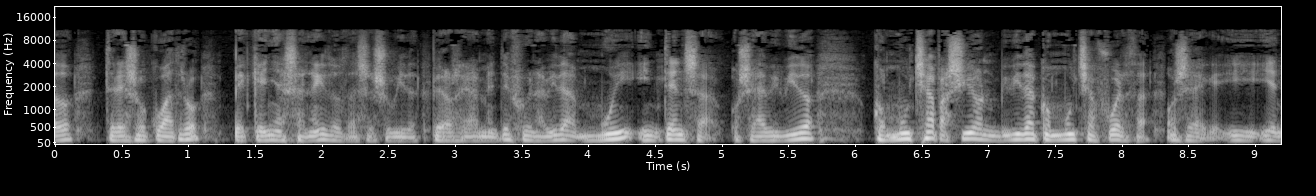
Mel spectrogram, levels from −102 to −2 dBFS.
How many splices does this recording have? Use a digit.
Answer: 2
